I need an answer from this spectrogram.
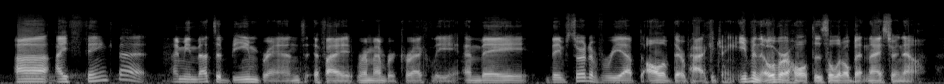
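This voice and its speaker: With an American accent, a man talks in a normal speaking voice at a fairly quick pace and a fairly low pitch. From New Jersey. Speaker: drinks company founder. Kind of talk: casual chat.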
